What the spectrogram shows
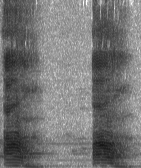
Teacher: اقصی حلق یہ بالکل شروع والا، شروع حلق سے جو سینے کی طرف ہے، اس جگہ سے یہ 2 حرف ادا ہوتے ہیں. آہ، آہ میں جیسے نکلتا ہے نا آہ، تو آپ کو محسوس ہوگا اگر گردن کے یہاں نیچے بالکل نیچے جیسے گڈھا سا ہوتا ہے، اس جگہ پہ انگلی رکھے نا اور آہ آہ، تو یہ آپ کو محسوس ہوگا ہاں یہیں سے آواز نکل رہی ہے.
